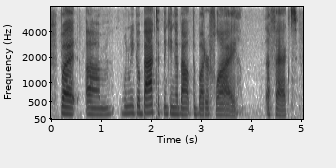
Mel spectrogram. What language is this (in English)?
English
